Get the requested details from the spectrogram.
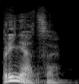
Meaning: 1. to set about, to start doing 2. to take in hand, to deal with 3. to take root
- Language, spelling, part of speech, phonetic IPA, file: Russian, приняться, verb, [prʲɪˈnʲat͡sːə], Ru-приняться.ogg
